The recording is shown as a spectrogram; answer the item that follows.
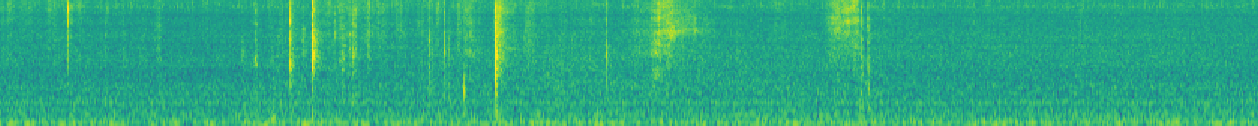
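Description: Faint handling of a photocard and the clear plastic sleeve pages of a ring binder: a few small clicks and taps, the sharpest just over three seconds in, and soft swishes of plastic around four and a half and six seconds in.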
